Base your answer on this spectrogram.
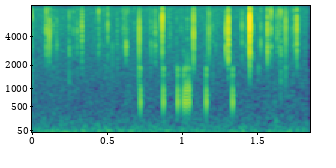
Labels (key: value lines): label: biophony, knock croak
recorder: SoundTrap 300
